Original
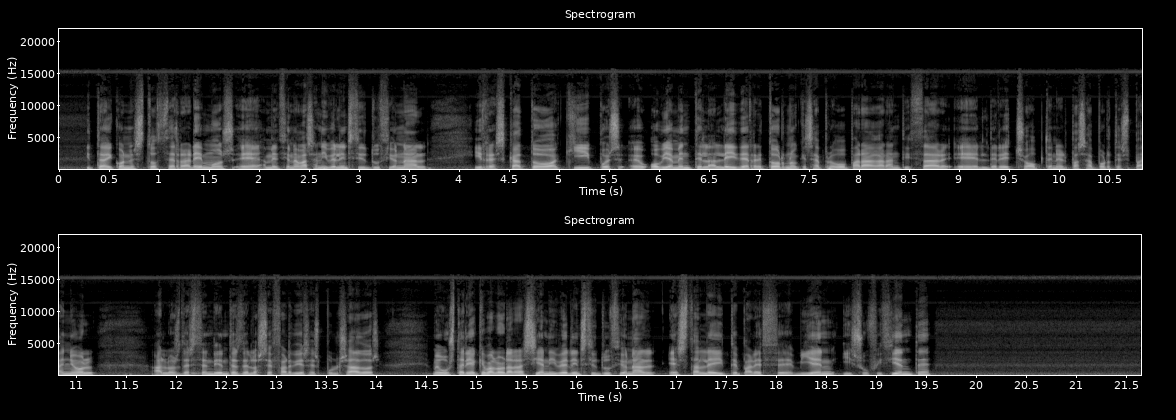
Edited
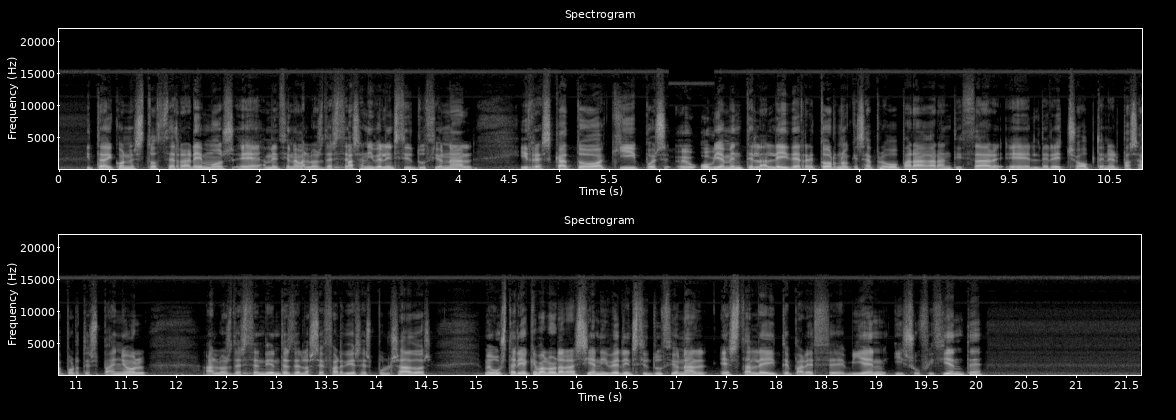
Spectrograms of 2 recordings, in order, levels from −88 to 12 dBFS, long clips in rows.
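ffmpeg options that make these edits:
ffmpeg -i in.wav -filter_complex "[0:a]asplit=5[link_01][link_02][link_03][link_04][link_05];[link_01]atrim=end=2.442[link_06];[link_02]atrim=start=11.838:end=12.302[link_07];[link_03]atrim=start=2.438:end=5.644[link_08];[link_04]atrim=start=5.64:end=6.05,asetpts=PTS-STARTPTS,asetrate=38808,aresample=44100[link_09];[link_05]atrim=start=6.046[link_10];[link_06][link_07]acrossfade=duration=0.004:curve1=hsin:curve2=hsin[link_11];[link_11][link_08]acrossfade=duration=0.004:curve1=hsin:curve2=hsin[link_12];[link_12][link_09]acrossfade=duration=0.004:curve1=hsin:curve2=hsin[link_13];[link_13][link_10]acrossfade=duration=0.004:curve1=hsin:curve2=hsin" out.wav

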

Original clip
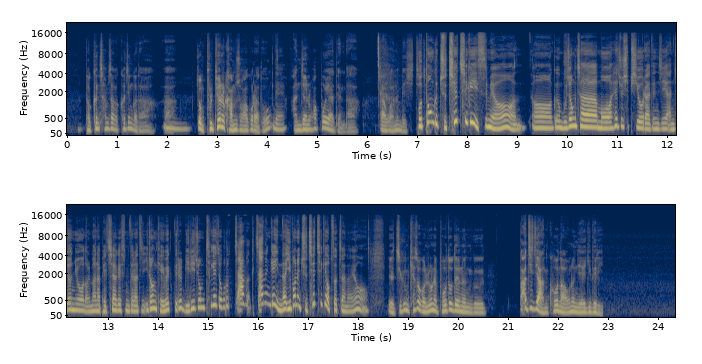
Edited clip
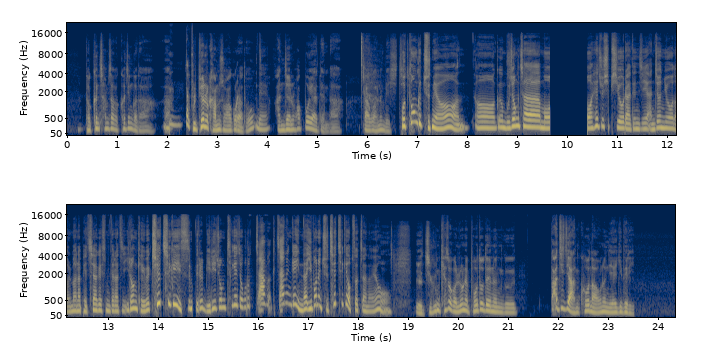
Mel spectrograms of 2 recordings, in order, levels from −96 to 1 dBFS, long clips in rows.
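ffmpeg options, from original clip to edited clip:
ffmpeg -i in.wav -filter_complex "[0:a]asplit=9[link_01][link_02][link_03][link_04][link_05][link_06][link_07][link_08][link_09];[link_01]atrim=end=2.054[link_10];[link_02]atrim=start=2.05:end=2.85,asetpts=PTS-STARTPTS,asetrate=74970,aresample=44100[link_11];[link_03]atrim=start=2.846:end=7.632[link_12];[link_04]atrim=start=8.438:end=10.8,asetpts=PTS-STARTPTS,afade=type=out:start_time=2.358:duration=0.004:curve=hsin,apad=pad_dur=0.75[link_13];[link_05]atrim=start=10.8:end=14.262,asetpts=PTS-STARTPTS,afade=type=in:duration=0.004:curve=hsin[link_14];[link_06]atrim=start=7.628:end=8.442[link_15];[link_07]atrim=start=14.258:end=18.034[link_16];[link_08]atrim=start=18.03:end=18.95,asetpts=PTS-STARTPTS,asetrate=36162,aresample=44100,atrim=end_sample=49478,asetpts=PTS-STARTPTS[link_17];[link_09]atrim=start=18.946[link_18];[link_10][link_11]acrossfade=duration=0.004:curve1=hsin:curve2=hsin[link_19];[link_19][link_12]acrossfade=duration=0.004:curve1=hsin:curve2=hsin[link_20];[link_13][link_14]concat=n=2:v=0:a=1[link_21];[link_20][link_21]acrossfade=duration=0.004:curve1=hsin:curve2=hsin[link_22];[link_22][link_15]acrossfade=duration=0.004:curve1=hsin:curve2=hsin[link_23];[link_23][link_16]acrossfade=duration=0.004:curve1=hsin:curve2=hsin[link_24];[link_24][link_17]acrossfade=duration=0.004:curve1=hsin:curve2=hsin[link_25];[link_25][link_18]acrossfade=duration=0.004:curve1=hsin:curve2=hsin" out.wav

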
